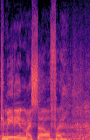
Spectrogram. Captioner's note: audience laughing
